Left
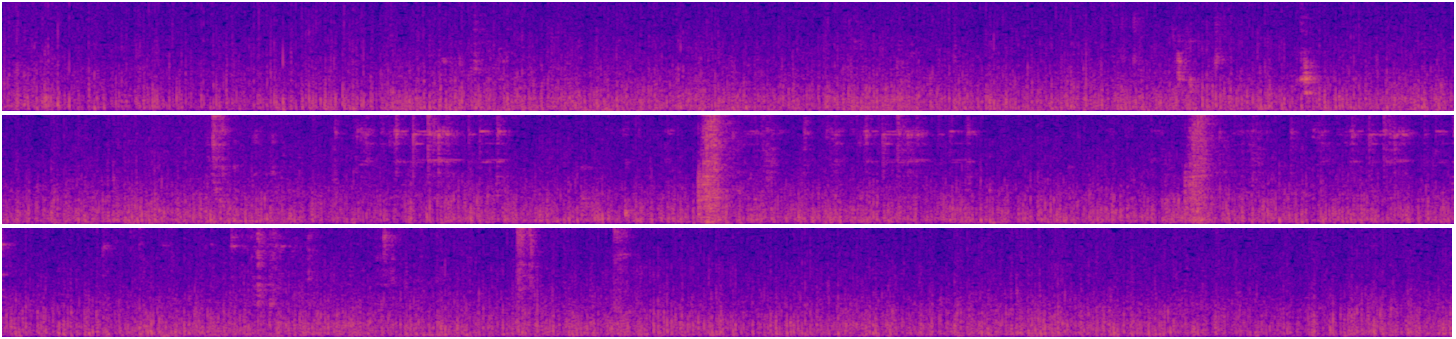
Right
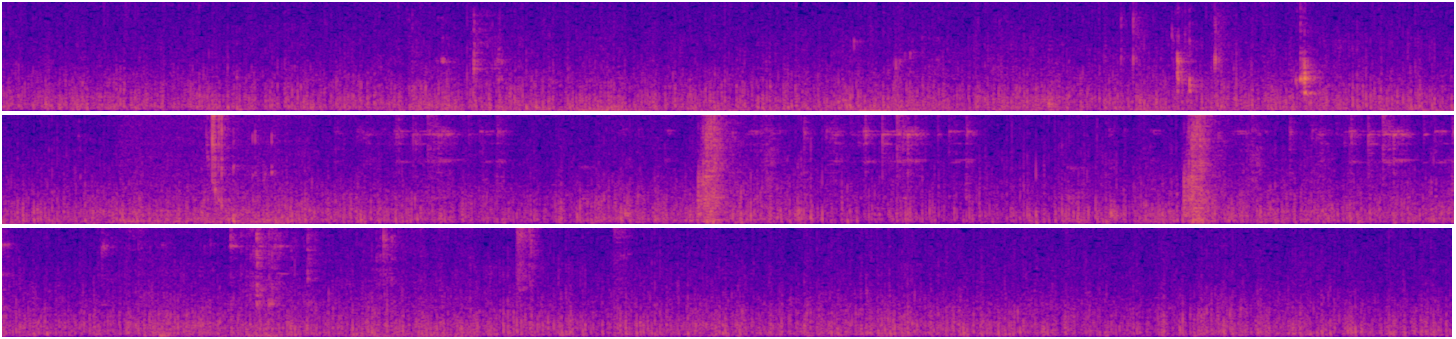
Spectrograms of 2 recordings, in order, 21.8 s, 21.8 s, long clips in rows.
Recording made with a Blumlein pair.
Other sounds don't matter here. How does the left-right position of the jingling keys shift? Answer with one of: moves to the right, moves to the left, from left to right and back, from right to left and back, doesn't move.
from left to right and back.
